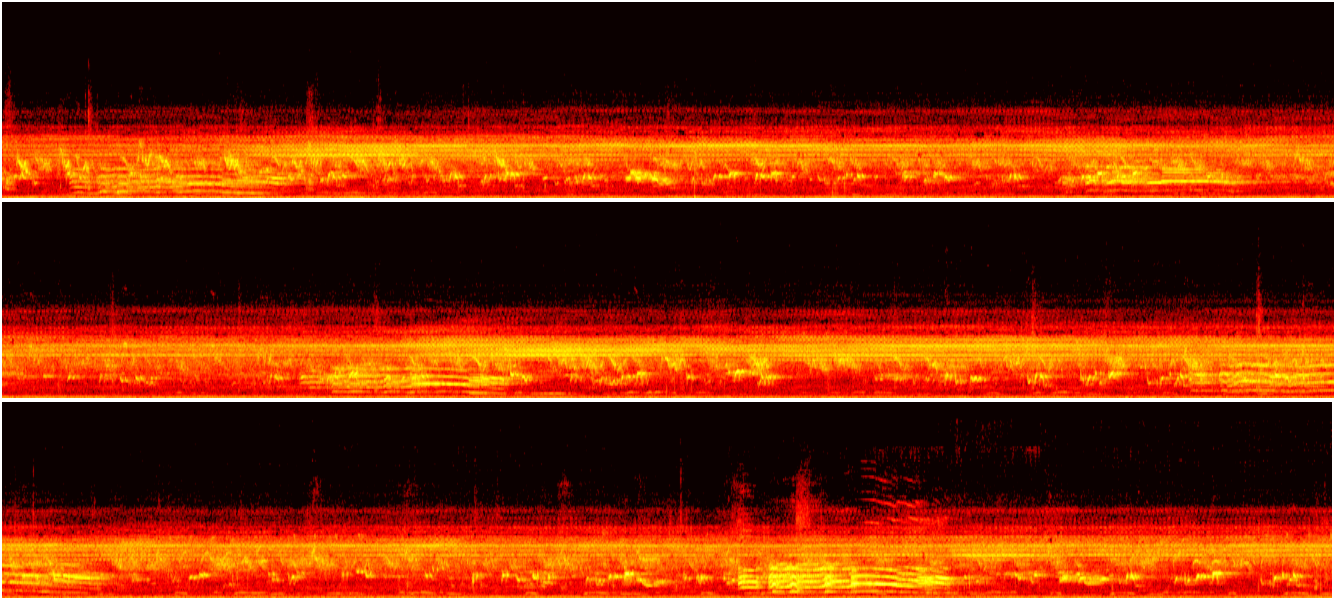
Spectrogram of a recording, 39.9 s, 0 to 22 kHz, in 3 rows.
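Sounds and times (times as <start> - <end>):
high insect drone: 0.0 - 39.9
songbirds chirping: 0.0 - 39.9
rooster crowing: 0.7 - 3.0, 10.6 - 12.8, 16.3 - 18.5, 25.2 - 27.8, 33.9 - 36.4.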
